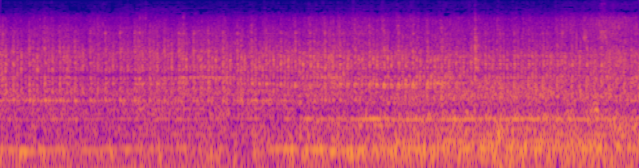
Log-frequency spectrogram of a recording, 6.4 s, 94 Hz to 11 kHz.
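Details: UAZ-417 engine after replacing the camshaft, camshaft gears and camshaft bushings: even idle with an irregular knock at about three to four per second riding over it, though the vehicle still drives and oil pressure is normal; engine knock at idle, cause unknown.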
